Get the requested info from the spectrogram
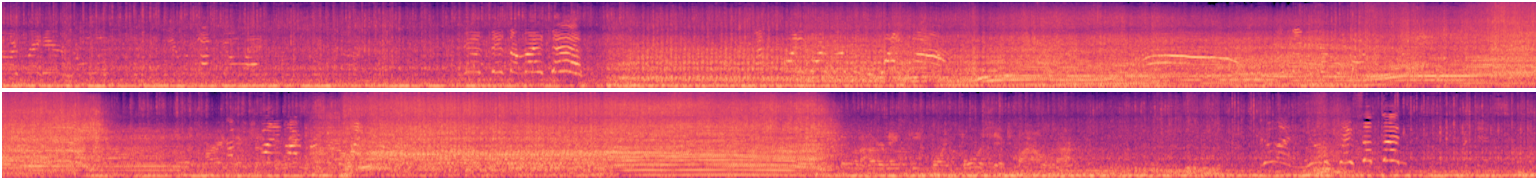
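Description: Drag racing cars running at full throttle down the strip, loud for about eighteen seconds. The engine pitch climbs and drops back in steps as the cars shift gears.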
